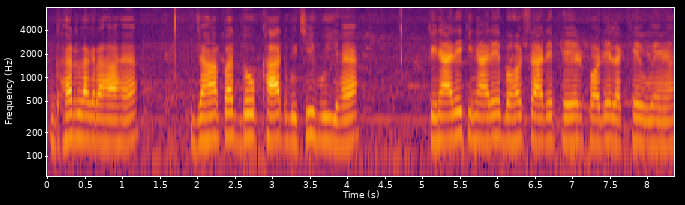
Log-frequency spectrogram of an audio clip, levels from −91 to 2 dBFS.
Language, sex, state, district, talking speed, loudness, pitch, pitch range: Hindi, male, Madhya Pradesh, Katni, 145 wpm, -18 LUFS, 155 Hz, 150-165 Hz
